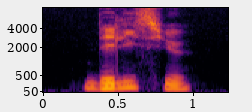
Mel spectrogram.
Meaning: 1. delicious 2. delightful
- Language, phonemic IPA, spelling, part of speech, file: French, /de.li.sjø/, délicieux, adjective, Fr-délicieux.ogg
